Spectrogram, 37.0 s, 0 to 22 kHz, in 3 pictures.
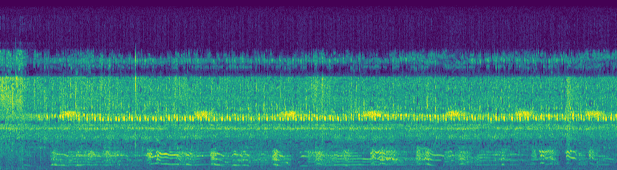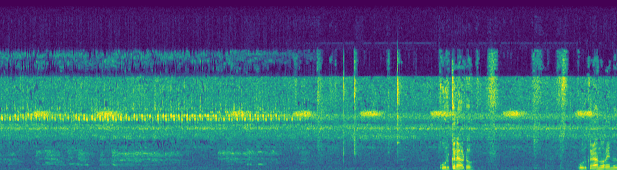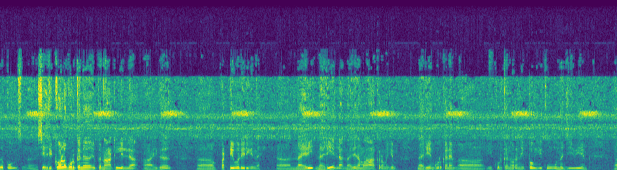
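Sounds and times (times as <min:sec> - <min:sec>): crickets chirring: 0:00.0 - 0:37.0
jackals howling: 0:00.4 - 0:18.6.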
